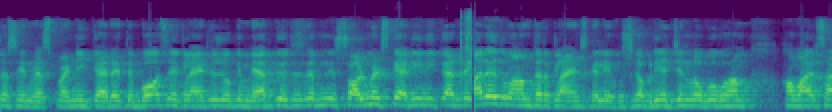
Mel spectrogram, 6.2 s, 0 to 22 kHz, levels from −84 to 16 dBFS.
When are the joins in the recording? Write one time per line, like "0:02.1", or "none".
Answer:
0:03.6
